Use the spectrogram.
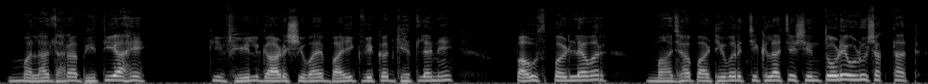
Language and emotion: Marathi, fearful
